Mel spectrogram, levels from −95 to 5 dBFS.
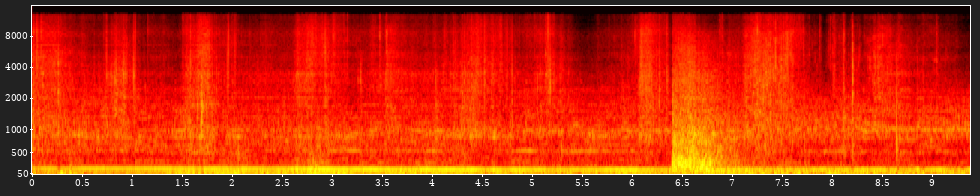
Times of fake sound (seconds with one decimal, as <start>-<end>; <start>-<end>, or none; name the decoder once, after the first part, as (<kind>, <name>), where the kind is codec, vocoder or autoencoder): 0.0-7.2 (codec, SNAC); 8.3-9.4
